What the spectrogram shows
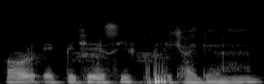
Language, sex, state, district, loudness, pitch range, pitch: Hindi, male, Bihar, Sitamarhi, -34 LUFS, 90-100 Hz, 95 Hz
